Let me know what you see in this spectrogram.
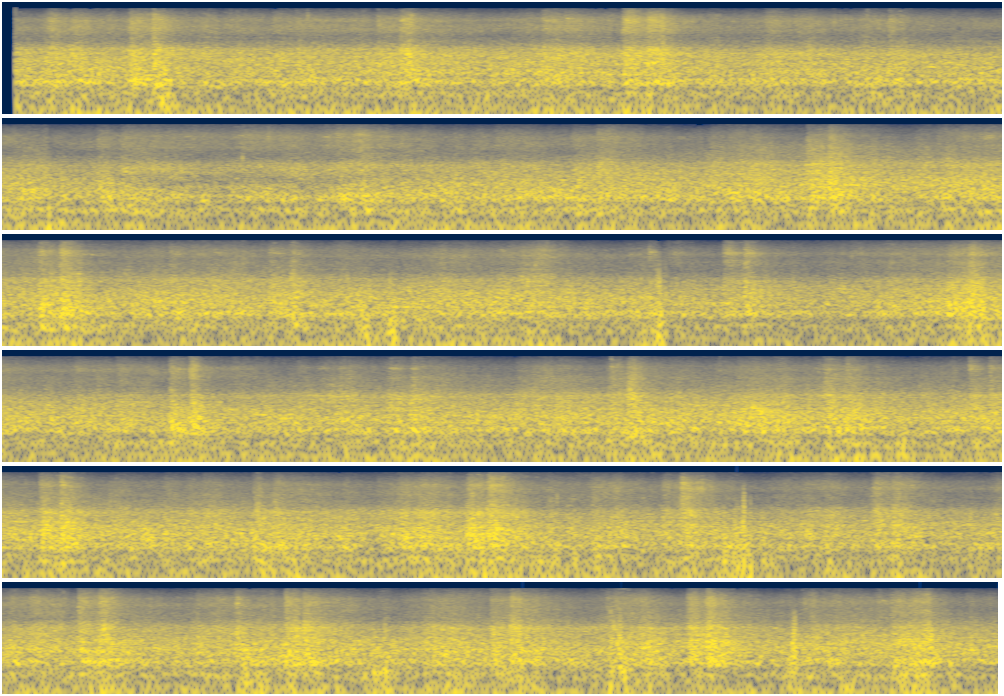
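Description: A train rolling across a steel truss bridge, heard from inside the carriage: a steady, loud rumble of wheels on rails with frequent clicks and rattles.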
